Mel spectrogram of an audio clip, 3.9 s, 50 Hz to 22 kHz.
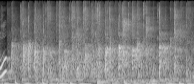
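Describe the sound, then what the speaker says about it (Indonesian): A classroom group claps for Group 1 after a presentation, a moderately loud, continuous patter of hands with a few sharper individual claps standing out. "Tepuk tangan untuk kelompok 1."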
